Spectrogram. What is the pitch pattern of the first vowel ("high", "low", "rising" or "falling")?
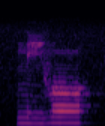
low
